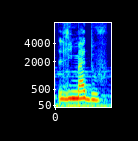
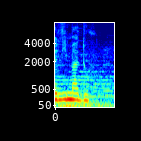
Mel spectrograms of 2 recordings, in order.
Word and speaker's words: Limadou: Le son R étant inconnu, le nom de famille devient Li, car on ne conserve qu'une seule syllabe. Certaines sonorités étant absentes, Matteo devient Madou. Et l'usage chinois voulant que le nom précède le prénom, Matteo Ricci devient Limadou. Et c'est sous ce nom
